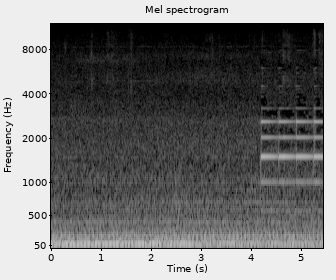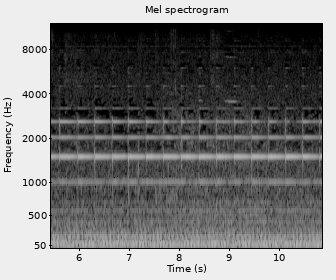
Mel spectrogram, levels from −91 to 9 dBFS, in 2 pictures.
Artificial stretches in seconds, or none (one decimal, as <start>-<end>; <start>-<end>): none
